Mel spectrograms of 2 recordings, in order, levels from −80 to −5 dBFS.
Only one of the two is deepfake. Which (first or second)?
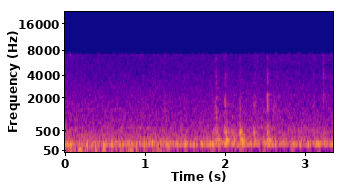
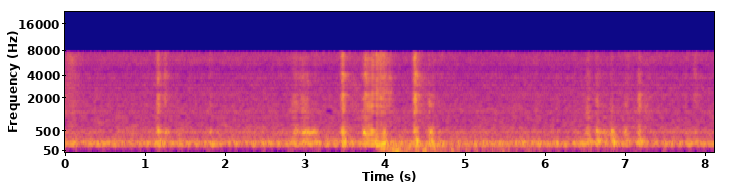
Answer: second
